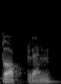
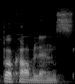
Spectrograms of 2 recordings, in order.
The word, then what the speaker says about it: Bokoblin: That being said, like, some of the new enemies they have shown, like the big Bockblin, yeah, fucking German pronunciation. The big Bokoblins, like those fat fuckers with the horns.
